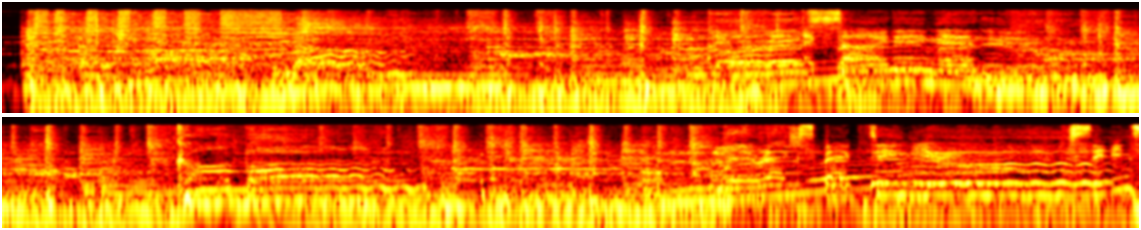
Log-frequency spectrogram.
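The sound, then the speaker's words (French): A lush, upbeat theme tune of a TV series set on a cruise ship plays loud and steady, full band with a sweeping melodic lead line that rises and falls throughout, with no talking over it. “la croisière s'amuse, on est d'accord”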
